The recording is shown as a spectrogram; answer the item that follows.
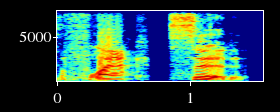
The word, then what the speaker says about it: flaccid: andrew says fun fact flaccid is one of the most commonly mispronounced words in the english language the correct pronunciation is flak sid listen andrew no one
